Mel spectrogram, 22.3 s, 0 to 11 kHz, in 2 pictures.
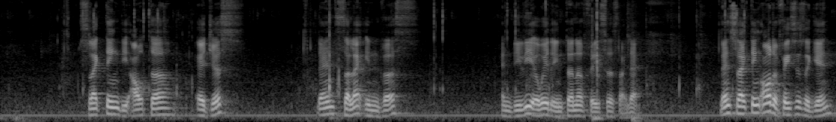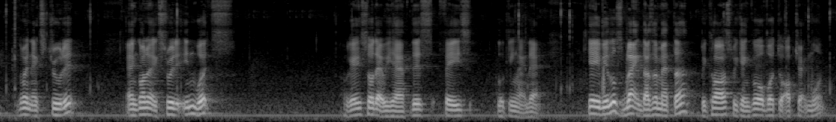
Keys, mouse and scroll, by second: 1.1 click, 1.8 shift+click, 5.8 click, 7.9 Delete, 9.1 alt+middle click, 9.7 click, 11.2-13.3 shift+right drag, 13.6-18.3 drag, 20.8 right click, 22.2 click.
